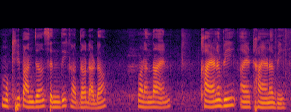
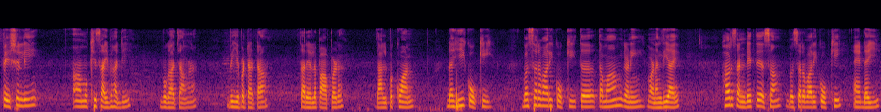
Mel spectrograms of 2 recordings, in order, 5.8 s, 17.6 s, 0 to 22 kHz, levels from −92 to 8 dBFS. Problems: constant background noise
